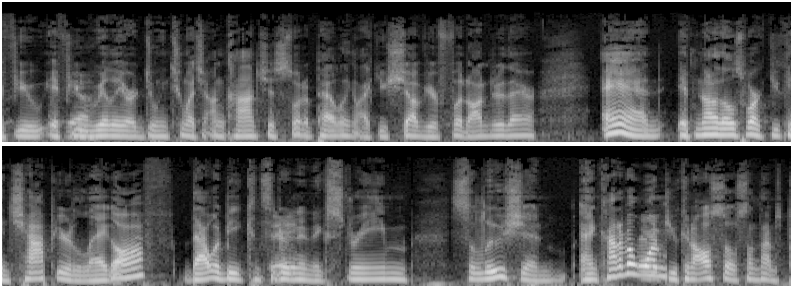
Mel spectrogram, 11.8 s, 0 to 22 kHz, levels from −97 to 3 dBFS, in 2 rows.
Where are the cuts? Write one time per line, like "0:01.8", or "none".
0:10.9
